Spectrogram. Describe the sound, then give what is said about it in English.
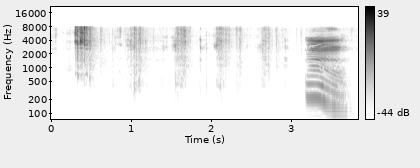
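Crunching of a tortilla chip dipped in kiwi salsa: several crisp bites and chews in an uneven rhythm, followed by a short, loud voiced hum at the end. “That squeeze of lime might be a good idea. But let's have a first taste with a chip.”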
